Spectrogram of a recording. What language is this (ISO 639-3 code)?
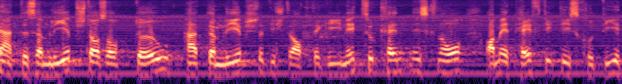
gsw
